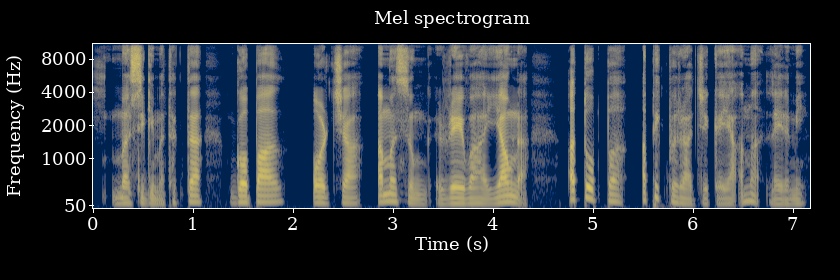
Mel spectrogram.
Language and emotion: Manipuri, neutral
